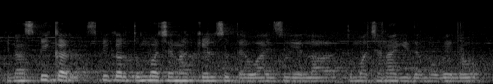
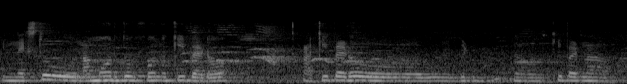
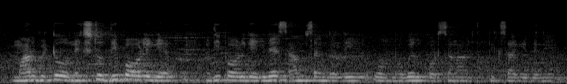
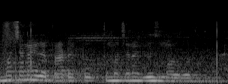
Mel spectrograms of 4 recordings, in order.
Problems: constant background noise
